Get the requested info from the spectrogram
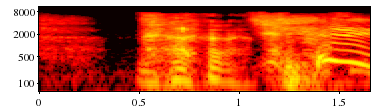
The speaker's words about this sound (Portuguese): Espera que eu vou espirrar.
